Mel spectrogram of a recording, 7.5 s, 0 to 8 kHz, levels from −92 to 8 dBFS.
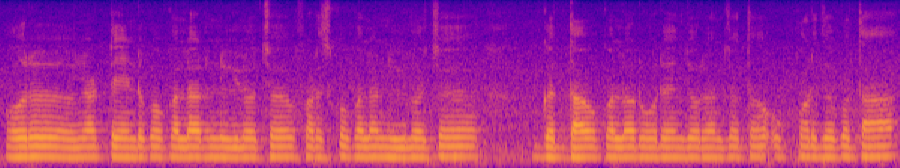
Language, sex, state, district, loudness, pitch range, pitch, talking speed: Rajasthani, male, Rajasthan, Churu, -19 LUFS, 130-135 Hz, 135 Hz, 170 wpm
